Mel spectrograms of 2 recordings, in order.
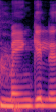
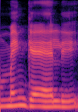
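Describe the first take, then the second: First: The name is said with a German pronunciation. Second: The name is said with a Brazilian pronunciation. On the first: "seria como seria em alemão" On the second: "aqui no Brasil as pessoas falam Mengele"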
